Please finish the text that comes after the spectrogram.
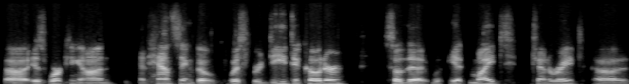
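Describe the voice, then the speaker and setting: Gravelly man on a dull conference call. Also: medium pitch, sharp tone, dry recording. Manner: halting, hesitant delivery with repeated words. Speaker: project participant giving an update. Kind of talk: technical explanation on a group teleconference. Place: remote teleconference.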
